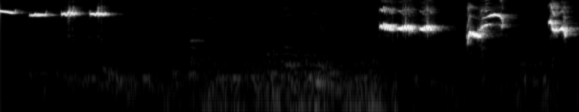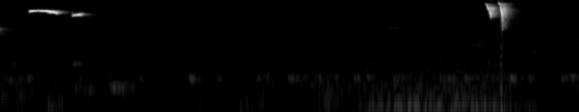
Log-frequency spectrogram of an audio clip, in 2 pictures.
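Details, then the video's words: Song of an orange-headed thrush in the ngeplong style, used to trigger singing in other birds: a quick triple of high notes, a pause, then a cluster of loud varied notes and one last sharp note. "Pancingan Burung Anis merah Agar Cpt Ngeplong Gacor bunyi"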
